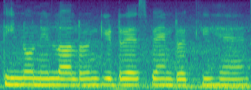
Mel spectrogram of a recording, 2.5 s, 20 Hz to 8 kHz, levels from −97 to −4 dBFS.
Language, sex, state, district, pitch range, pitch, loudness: Hindi, female, Haryana, Jhajjar, 200-210 Hz, 205 Hz, -13 LUFS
